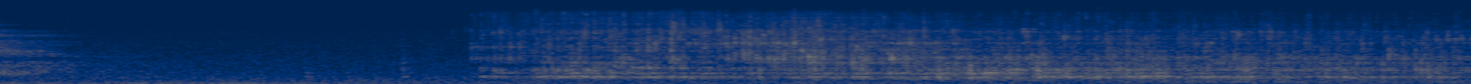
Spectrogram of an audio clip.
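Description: Homemade liquid laundry stain remover poured after a quiet start, becoming a steady close splashing, gurgling flow that carries on to the end.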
